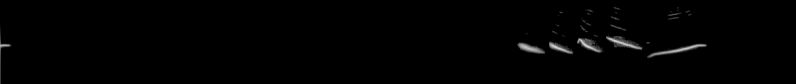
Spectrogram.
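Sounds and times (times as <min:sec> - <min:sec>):
green-winged saltator song of boiadeiro style: 0:05.2 - 0:07.1.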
